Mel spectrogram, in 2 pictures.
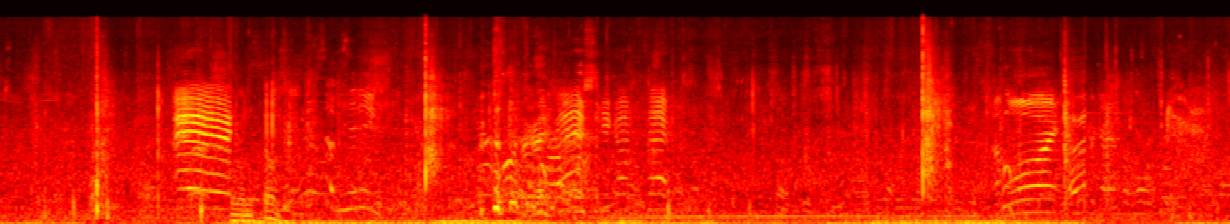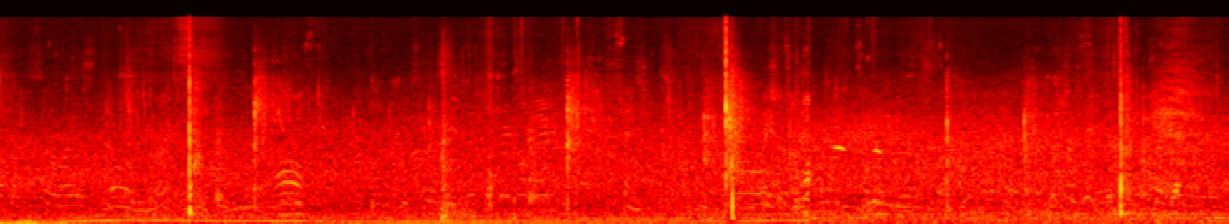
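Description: A baseball smacks into a catcher's mitt with a sharp pop, over and over.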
